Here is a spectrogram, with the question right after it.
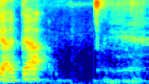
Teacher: So for example, the G sound is produced by touching, the back of the tongue to the soft palate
